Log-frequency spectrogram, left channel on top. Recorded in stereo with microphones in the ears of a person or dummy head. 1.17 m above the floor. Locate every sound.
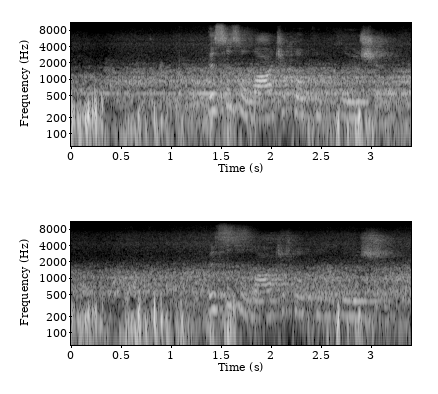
1.4 s a woman speaking: 55° left (ahead or behind), 2.5 m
